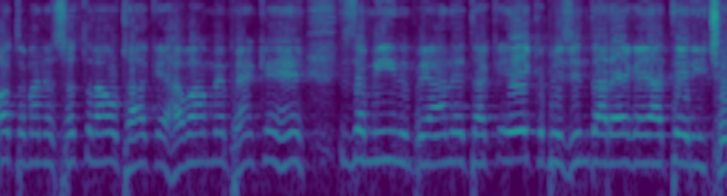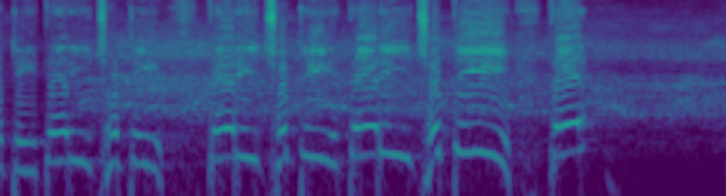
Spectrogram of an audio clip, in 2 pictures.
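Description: A man chants loudly into a microphone with a strong, melodic voice.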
